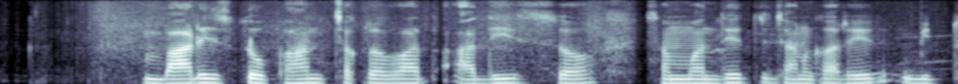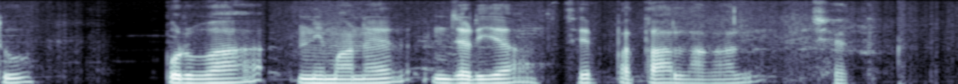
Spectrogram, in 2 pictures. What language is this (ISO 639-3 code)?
mag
